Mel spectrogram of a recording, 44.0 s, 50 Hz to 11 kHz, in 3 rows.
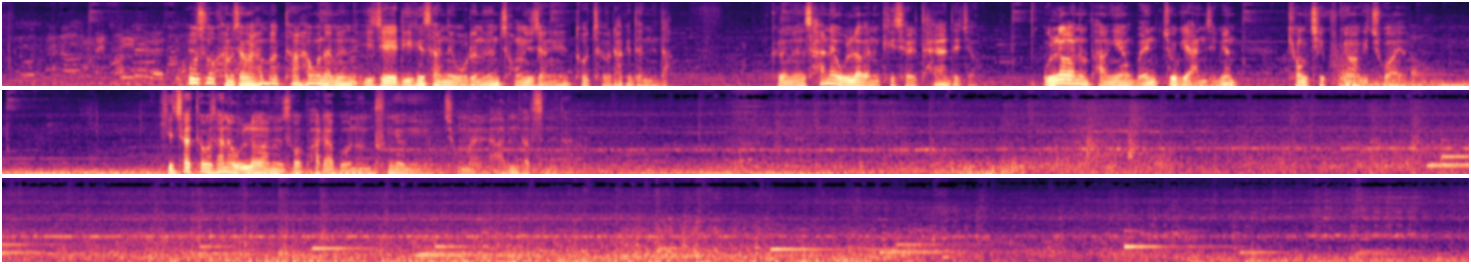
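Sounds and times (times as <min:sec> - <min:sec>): quiet background music: 0:00.0 - 0:44.0
train running rumble: 0:12.1 - 0:44.0.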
